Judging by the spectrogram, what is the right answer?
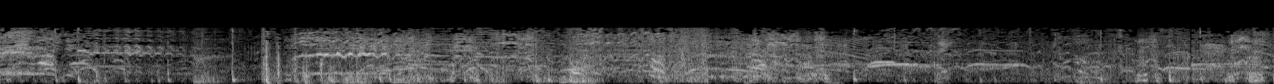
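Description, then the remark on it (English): Horses whinny and neigh repeatedly amid a dense, noisy commotion of crowd voices and shouting, with the clatter of hooves mixed into the continuous din throughout. “Forget the horse, lad, and find yourself a donkey.”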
